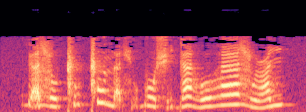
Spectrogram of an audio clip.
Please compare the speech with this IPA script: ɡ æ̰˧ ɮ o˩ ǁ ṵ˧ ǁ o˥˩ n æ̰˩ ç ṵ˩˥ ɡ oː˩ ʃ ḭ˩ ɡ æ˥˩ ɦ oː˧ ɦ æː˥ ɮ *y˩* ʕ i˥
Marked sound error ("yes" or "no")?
yes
